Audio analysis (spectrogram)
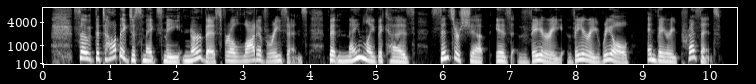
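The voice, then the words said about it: Southern American accent. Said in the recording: “the Southern accent gets worse when I'm feeling very passionate about a subject or when I'm very upset ... my sound editor cannot do anything about toning down the accent.”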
